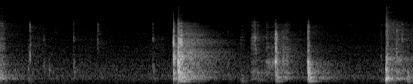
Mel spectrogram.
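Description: A few sharp knocks and clicks of hand tools and small engine parts being handled on a workbench, the loudest about two seconds in and a last one near the end.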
